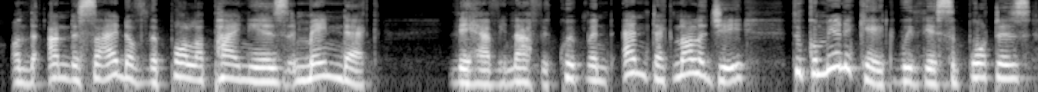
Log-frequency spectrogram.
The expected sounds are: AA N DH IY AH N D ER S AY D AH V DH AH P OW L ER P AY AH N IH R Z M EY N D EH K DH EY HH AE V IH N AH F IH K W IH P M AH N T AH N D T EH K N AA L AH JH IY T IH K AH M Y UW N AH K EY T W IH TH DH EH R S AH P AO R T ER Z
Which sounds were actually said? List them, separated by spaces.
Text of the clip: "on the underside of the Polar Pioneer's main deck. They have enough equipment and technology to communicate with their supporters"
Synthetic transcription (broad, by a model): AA N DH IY AH N D ER S AY D AH V DH AH P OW L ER P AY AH N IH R Z M EY N D EH K DH EY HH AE V IH N AH F IH K W IH P M AH N T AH N T EH K N AA L AH JH IY T IH K AH M Y UW N AH K EY T W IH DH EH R S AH P AO R T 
